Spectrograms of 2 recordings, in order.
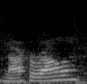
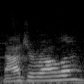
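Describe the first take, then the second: First: The middle consonant is an H sound. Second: The middle consonant is a J sound. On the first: "I always pronounce the J as an H" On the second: "but maybe that's not right"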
